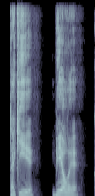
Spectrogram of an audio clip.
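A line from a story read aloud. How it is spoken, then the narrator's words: Hoarse whisper. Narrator (Russian): хрипло прошептал журналист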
